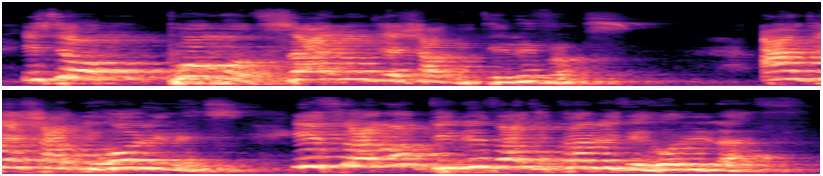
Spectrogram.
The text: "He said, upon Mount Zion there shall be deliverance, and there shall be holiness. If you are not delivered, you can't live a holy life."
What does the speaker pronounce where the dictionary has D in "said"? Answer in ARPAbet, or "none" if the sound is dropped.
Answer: none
